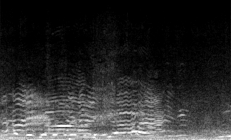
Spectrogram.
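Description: Children laughing and squealing excitedly, high voices rising and falling, over a steady low rumble.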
